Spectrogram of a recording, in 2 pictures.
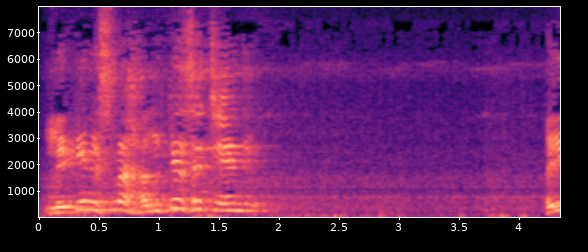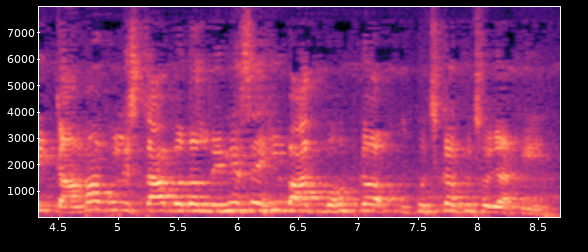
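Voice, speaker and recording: A man's voice: very high-pitched, moderate pace, fairly bright tone. A man, a spiritual teacher, giving an emphatic, explanatory discourse that repeats phrases for effect. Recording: echoey room, faint noise.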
